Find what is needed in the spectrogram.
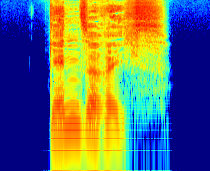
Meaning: genitive singular of Gänserich
- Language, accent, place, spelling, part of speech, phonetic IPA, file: German, Germany, Berlin, Gänserichs, noun, [ˈɡɛnzəʁɪçs], De-Gänserichs.ogg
